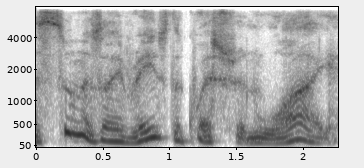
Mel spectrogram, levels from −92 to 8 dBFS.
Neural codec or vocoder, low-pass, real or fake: none; 7.2 kHz; real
